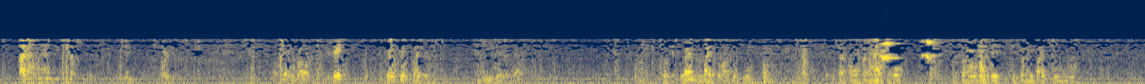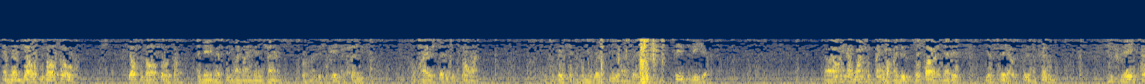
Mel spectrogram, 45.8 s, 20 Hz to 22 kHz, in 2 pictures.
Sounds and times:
Speech: 0:00.4 - 0:03.7, 0:05.4 - 0:10.6, 0:12.6 - 0:15.6, 0:16.5 - 0:21.7, 0:22.9 - 0:24.6, 0:25.4 - 0:30.4, 0:31.1 - 0:32.6, 0:33.8 - 0:37.2, 0:39.4 - 0:44.2, 0:45.0 - 0:45.8.

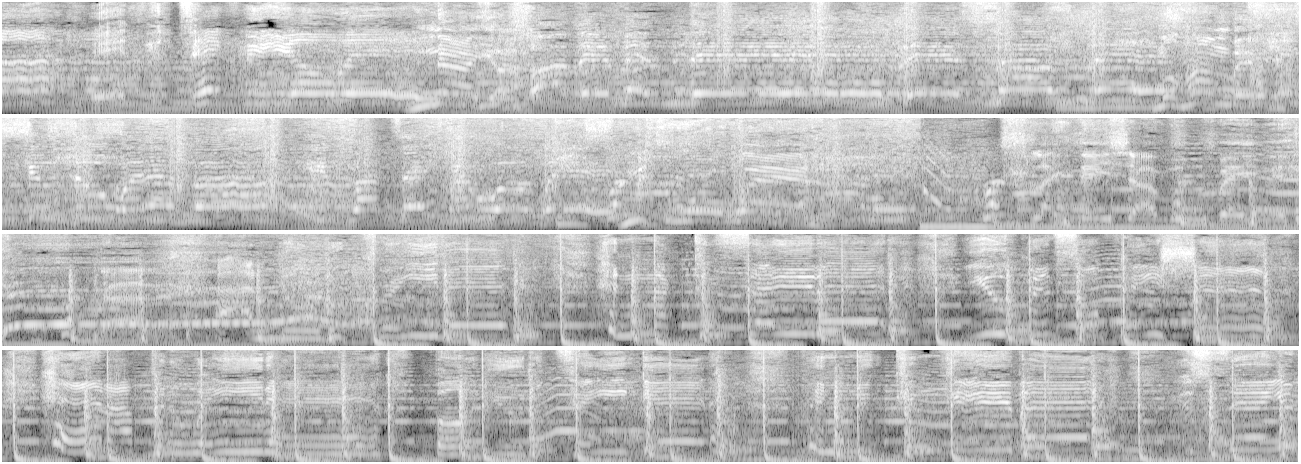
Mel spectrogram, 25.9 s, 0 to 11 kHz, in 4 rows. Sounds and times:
Music: 0:00.0 - 0:25.9
Rapping: 0:00.0 - 0:25.9.

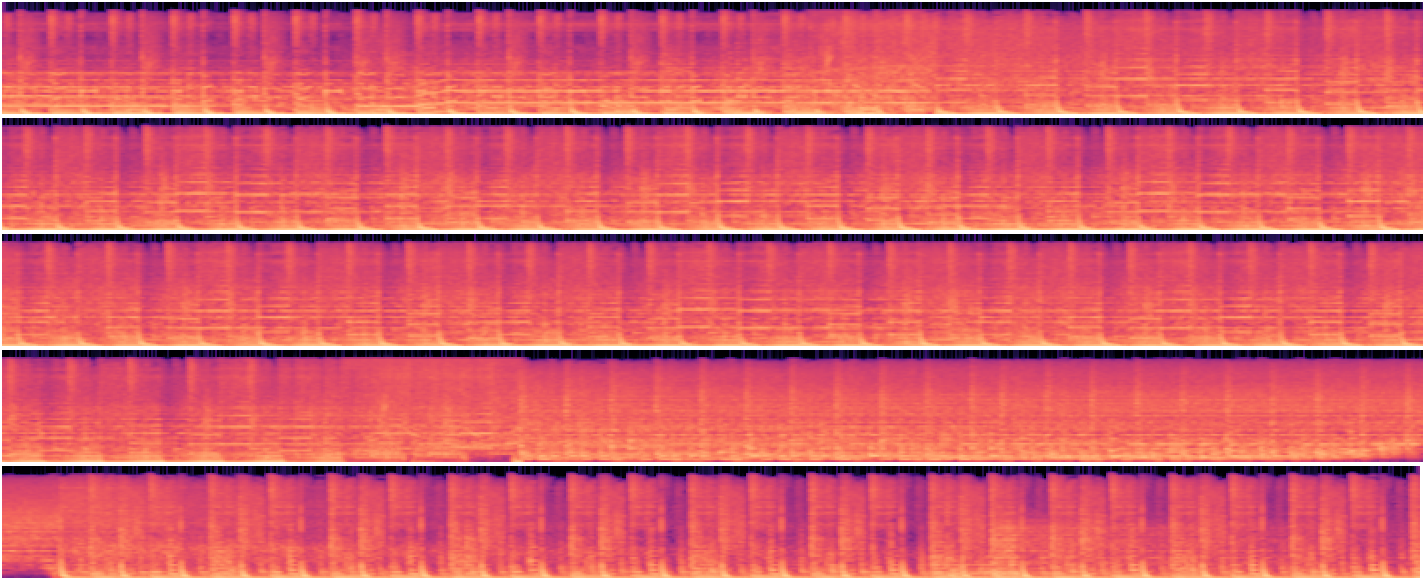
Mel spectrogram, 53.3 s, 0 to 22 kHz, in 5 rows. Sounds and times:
Sampler: 0:00.0 - 0:17.2.

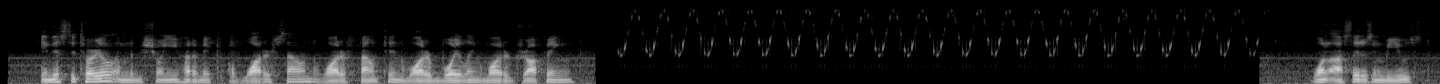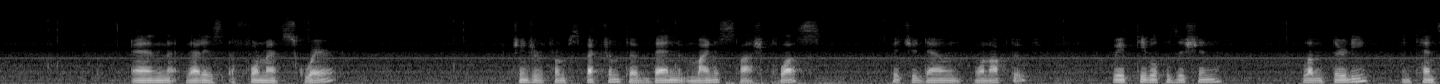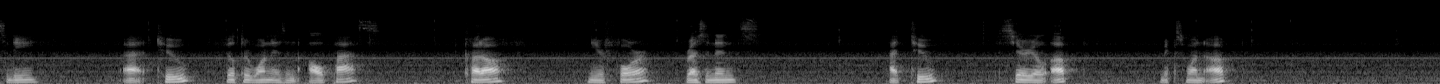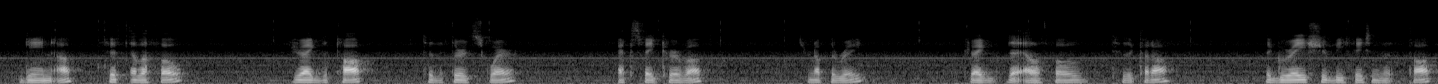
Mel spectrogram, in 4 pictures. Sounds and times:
Speech: 0:00.4 - 0:05.9, 0:13.1 - 0:14.3, 0:15.7 - 0:17.8, 0:19.5 - 0:22.7, 0:23.3 - 0:24.8, 0:25.5 - 0:26.7, 0:27.4 - 0:29.2, 0:30.0 - 0:32.7, 0:33.4 - 0:34.0, 0:34.7 - 0:36.4, 0:37.7 - 0:38.2, 0:38.8 - 0:39.6, 0:40.4 - 0:41.2, 0:43.4 - 0:45.1, 0:46.1 - 0:48.4, 0:49.4 - 0:50.4, 0:51.2 - 0:52.0, 0:52.8 - 0:55.0, 0:55.9 - 0:57.5.

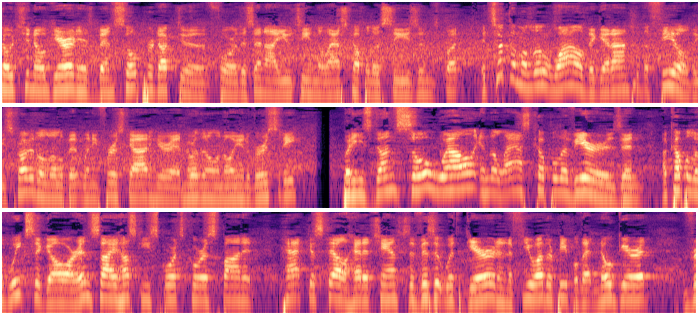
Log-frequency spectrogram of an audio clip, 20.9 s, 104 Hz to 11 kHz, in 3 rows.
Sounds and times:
Speech: 0:00.0 - 0:20.8.

